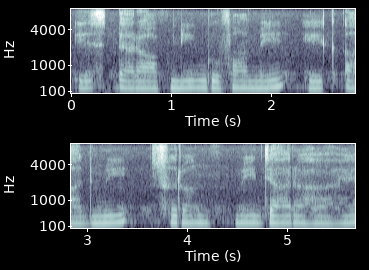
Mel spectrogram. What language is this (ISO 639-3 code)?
hin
